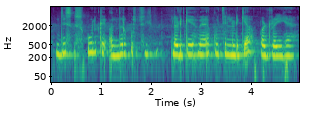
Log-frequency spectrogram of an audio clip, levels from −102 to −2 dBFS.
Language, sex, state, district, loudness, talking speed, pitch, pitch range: Hindi, female, Uttar Pradesh, Saharanpur, -17 LUFS, 145 wpm, 255 Hz, 240-270 Hz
